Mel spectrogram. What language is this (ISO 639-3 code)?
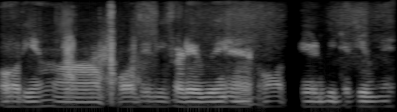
hin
